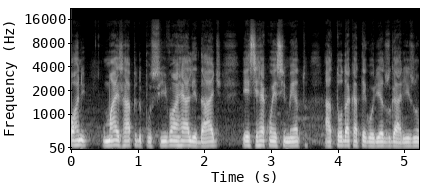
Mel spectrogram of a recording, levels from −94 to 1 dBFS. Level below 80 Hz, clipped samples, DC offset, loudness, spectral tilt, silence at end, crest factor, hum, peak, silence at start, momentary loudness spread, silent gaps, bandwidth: -58 dBFS; under 0.1%; under 0.1%; -17 LUFS; -6 dB/octave; 0 s; 16 dB; none; 0 dBFS; 0 s; 7 LU; none; 11 kHz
